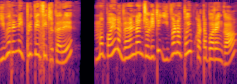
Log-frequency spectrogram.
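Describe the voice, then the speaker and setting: A woman's voice: very high voice, sing-song, rapid-fire, background noise. Woman doing a grumbling greedy cartoon mother. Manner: grumbling, sharp retorts. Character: greedy, sulky mother obsessed with property.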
